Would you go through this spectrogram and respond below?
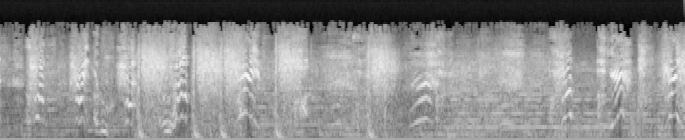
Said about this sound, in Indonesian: Raden Karmapala menerima pukulan yang keras dari Paramita tanpa mengakui tubuhnya dengan kekuatan saktinya.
